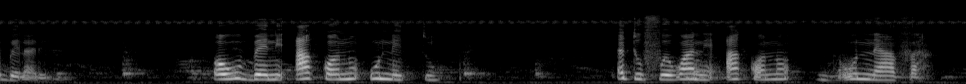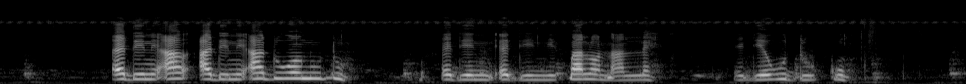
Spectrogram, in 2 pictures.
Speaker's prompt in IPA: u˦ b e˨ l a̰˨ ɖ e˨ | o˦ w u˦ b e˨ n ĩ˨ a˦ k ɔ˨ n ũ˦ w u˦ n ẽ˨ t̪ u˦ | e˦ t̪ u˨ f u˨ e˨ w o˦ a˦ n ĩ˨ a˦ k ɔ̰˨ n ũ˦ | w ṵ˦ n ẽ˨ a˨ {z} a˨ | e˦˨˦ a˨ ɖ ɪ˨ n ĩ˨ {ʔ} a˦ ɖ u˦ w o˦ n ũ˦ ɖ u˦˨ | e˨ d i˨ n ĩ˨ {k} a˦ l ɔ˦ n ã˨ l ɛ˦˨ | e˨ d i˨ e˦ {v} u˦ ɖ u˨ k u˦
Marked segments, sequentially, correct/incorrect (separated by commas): incorrect, correct, incorrect, incorrect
